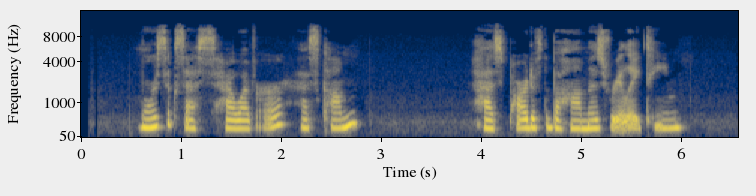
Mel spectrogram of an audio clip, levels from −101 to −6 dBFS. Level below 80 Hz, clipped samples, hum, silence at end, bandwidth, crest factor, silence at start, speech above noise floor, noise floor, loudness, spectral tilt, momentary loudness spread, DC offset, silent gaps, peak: -72 dBFS; under 0.1%; none; 0.55 s; 10.5 kHz; 18 dB; 0.6 s; 44 dB; -64 dBFS; -21 LUFS; -5.5 dB/octave; 7 LU; under 0.1%; none; -4 dBFS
